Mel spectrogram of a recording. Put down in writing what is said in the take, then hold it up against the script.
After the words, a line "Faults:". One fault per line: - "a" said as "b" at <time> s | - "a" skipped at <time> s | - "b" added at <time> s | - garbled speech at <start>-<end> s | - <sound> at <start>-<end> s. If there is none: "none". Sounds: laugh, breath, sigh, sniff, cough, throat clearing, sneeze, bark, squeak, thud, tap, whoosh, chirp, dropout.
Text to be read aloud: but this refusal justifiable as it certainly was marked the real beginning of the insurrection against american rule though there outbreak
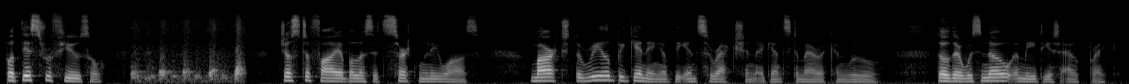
but this refusal justifiable as it certainly was marked the real beginning of the insurrection against american rule though there was no immediate outbreak
Faults:
- whoosh at 1.3-2.5 s
- "was no immediate" added at 9.6 s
